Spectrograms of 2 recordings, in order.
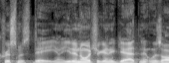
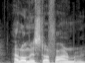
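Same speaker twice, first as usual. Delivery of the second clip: bad, cheesy put-on Middle Eastern accent. Retelling how you called Bill at home for some fun, in a really crummy Middle Eastern voice. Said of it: "in a really crummy Middle Eastern voice".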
